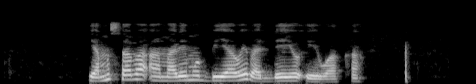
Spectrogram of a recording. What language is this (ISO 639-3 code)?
lug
